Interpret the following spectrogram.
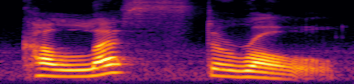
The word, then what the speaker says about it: cholesterol: time pronouncing this word the stress goes right here on the second syllable so it's cholesterol cholesterol cholesterol cholesterol okay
